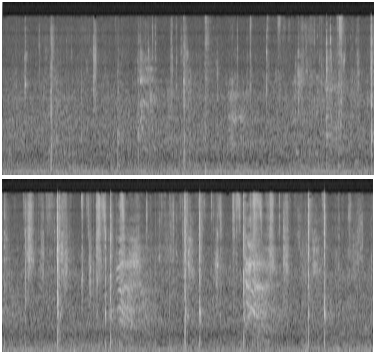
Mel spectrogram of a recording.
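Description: Tennis ball struck by rackets and bouncing on a hard court in a rally: sharp pops at irregular intervals, the loudest about eight and a half seconds in. A steady low hum runs underneath.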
